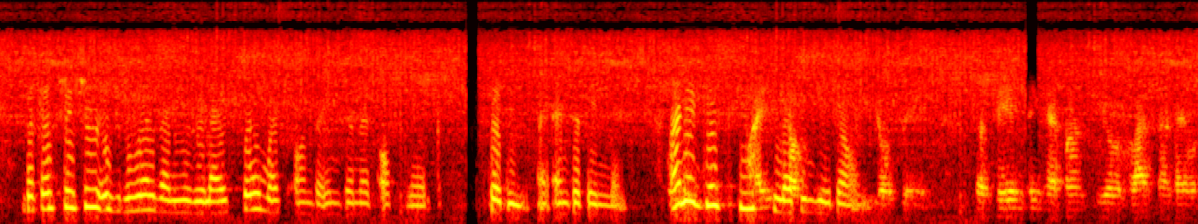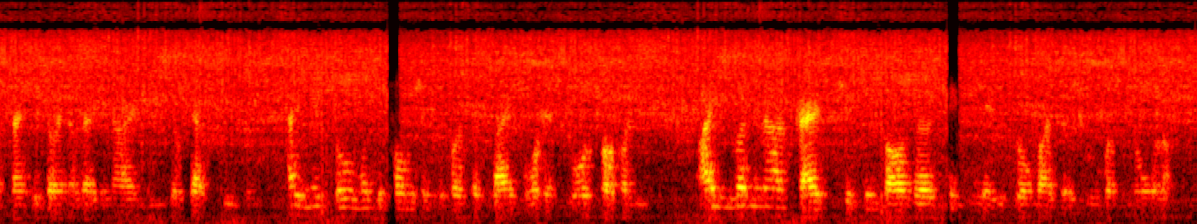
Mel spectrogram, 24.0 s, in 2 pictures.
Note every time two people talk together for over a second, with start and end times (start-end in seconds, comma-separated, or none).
7.5-8.8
